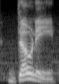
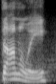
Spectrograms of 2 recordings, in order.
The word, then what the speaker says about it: Donnie: And folks, I have been saying his name wrong for all of the time I've known him, and this is the first time I've heard him say his name, Donnie, not Donnelly, Donnie.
